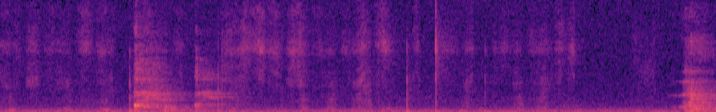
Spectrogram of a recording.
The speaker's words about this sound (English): Let me write it down.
